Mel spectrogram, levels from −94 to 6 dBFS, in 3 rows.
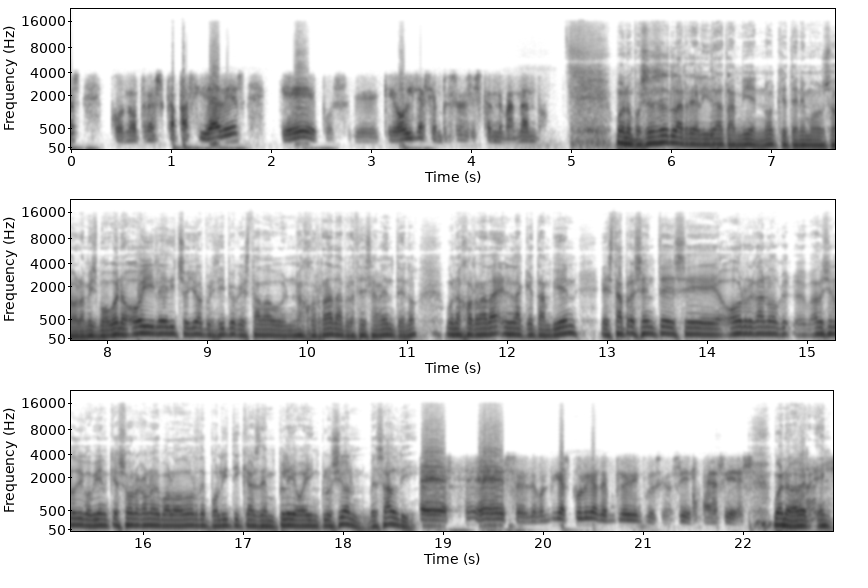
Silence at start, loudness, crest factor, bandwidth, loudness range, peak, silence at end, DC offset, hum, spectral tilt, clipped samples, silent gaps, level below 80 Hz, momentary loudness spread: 0 s; -21 LUFS; 14 dB; 14 kHz; 3 LU; -6 dBFS; 0 s; under 0.1%; none; -7 dB/octave; under 0.1%; none; -48 dBFS; 12 LU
